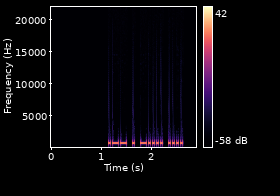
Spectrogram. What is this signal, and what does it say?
Morse code, heard as a keyed tone, about 31 wpm, 700 Hz. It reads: WE6H
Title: USA Call Signs - 4 Characters - 4x Character Spacing - 30wpm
